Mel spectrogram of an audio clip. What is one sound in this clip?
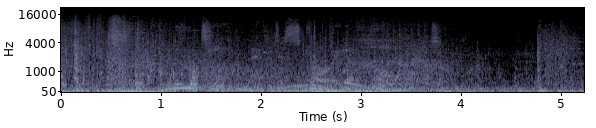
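Video game combat effects clash and blast.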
